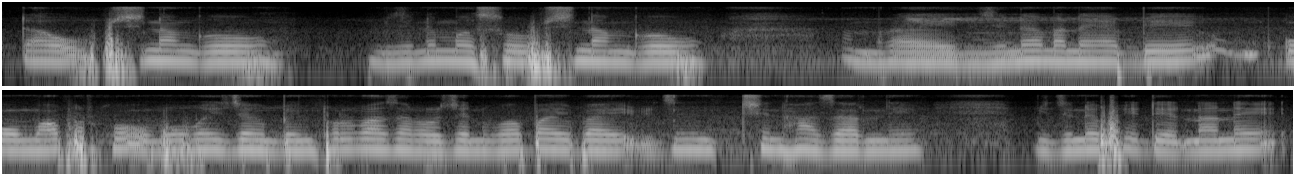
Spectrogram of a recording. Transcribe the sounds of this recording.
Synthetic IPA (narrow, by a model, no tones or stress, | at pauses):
d̥awbisinaŋɡɯw | bizinɯmɯsɔbisinaŋɡɯw | amɾajbizinɯmanaabeɔmapʰɔɾkʰɔɔbɔbajzɯŋbeŋtʰɔlbazaɾɔzenbabajbajbiziŋtʰinɦazaɾni | bizinɯpʰedet̚nane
